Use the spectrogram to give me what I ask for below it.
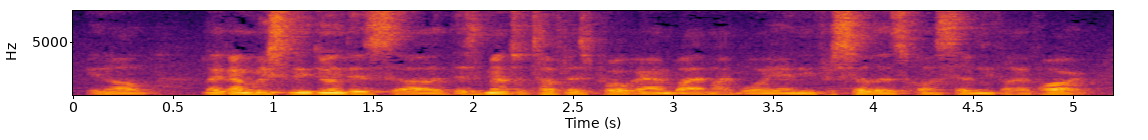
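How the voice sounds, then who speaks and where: A man's voice: medium pitch, little pitch movement, quick pace, a little mellow, recorded from a distance. A man as a podcast guest, preaching motivation with sayings and analogies. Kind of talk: motivational talk. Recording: roomy sound from off-mic.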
